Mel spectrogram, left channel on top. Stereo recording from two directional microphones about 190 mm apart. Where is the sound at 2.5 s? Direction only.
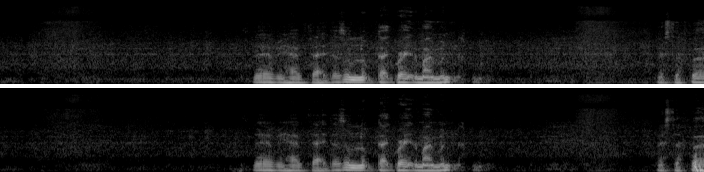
20° right (ahead or behind).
